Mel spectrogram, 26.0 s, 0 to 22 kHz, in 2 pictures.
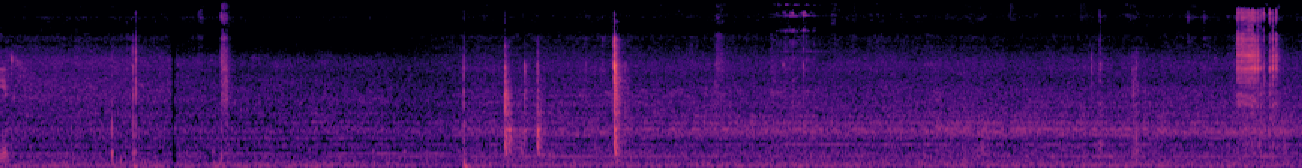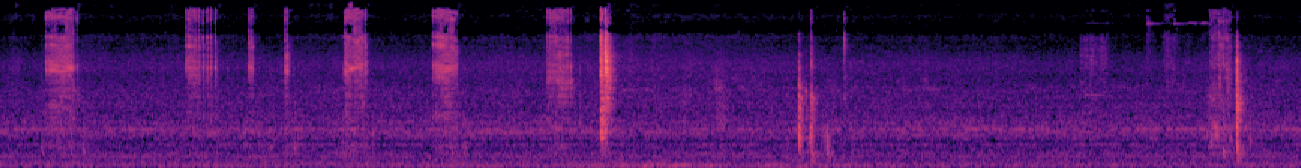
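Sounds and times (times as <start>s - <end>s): low steady hum: 0.0s - 26.0s
ratchet wrench rasping: 12.4s - 13.9s, 14.8s - 17.7s, 18.4s - 19.2s.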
